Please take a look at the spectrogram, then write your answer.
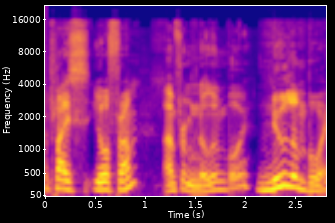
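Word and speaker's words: Nhulunbuy: you're from I'm from nulan boy nulan boy n boy now I've been calling it n boy but it's nul boy is it look I'm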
